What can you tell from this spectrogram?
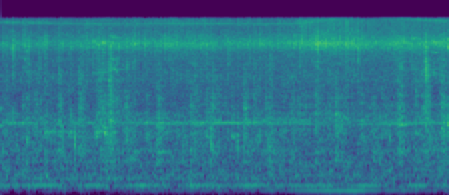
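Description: Tracked excavator travelling, heard from inside its cab: the diesel engine running under load, a low drone pulsing about twice a second, with the steel tracks and cab clattering and rattling throughout.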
